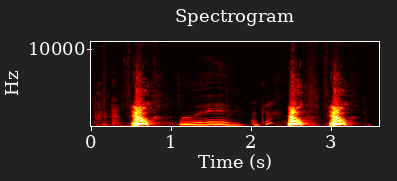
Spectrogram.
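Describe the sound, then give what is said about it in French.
An assistance dog barks loudly on its own. One sharp bark is followed by a drawn-out, wavering whine, then two more barks in quick succession. “c'est un chien d'assistance, on l'a appelé chien de confidence.”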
